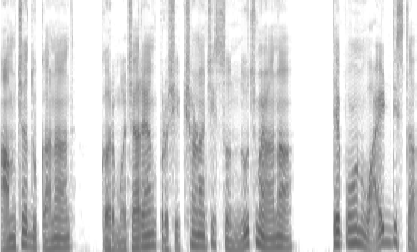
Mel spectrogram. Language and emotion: Goan Konkani, sad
